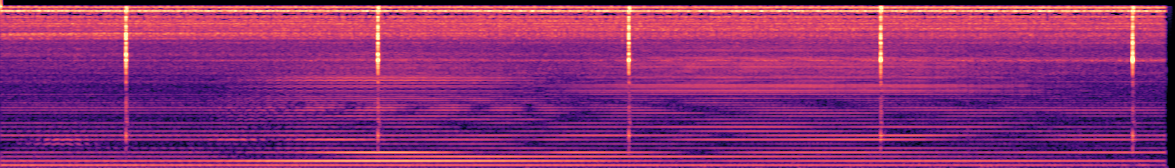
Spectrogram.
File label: Vibrations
